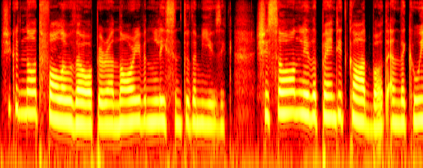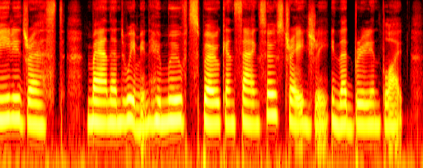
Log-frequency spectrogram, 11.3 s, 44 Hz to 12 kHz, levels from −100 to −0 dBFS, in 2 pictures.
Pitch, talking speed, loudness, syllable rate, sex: 210 Hz, 190 wpm, -18 LUFS, 5.1 syllables/s, female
